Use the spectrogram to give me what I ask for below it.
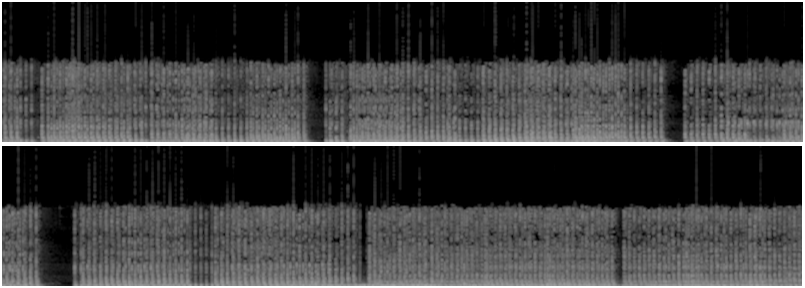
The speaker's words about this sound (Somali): Muuqaal lagu faafiyay mareegaha internetka ayaana muujinayay dhinacyada oo rasaas isdhaafsanaya.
